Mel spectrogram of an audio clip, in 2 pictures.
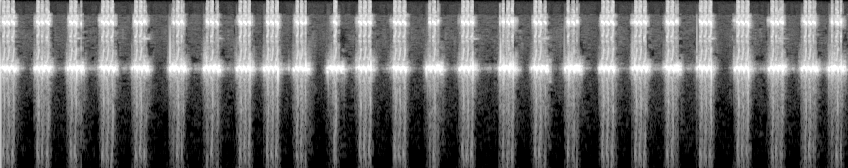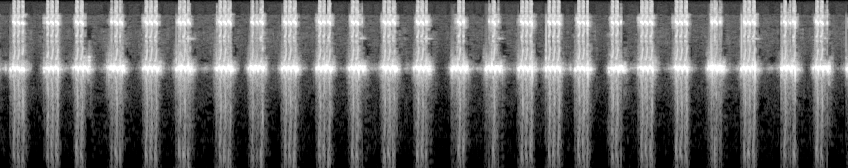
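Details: Cricket chirping in a clean recording meant as nightly tutoring material for white-rumped shamas: sharp, high, evenly spaced chirps of about four per second throughout, with no other sounds.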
